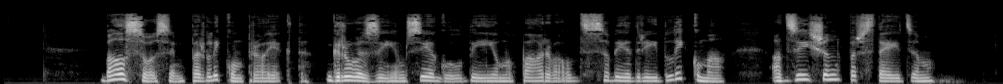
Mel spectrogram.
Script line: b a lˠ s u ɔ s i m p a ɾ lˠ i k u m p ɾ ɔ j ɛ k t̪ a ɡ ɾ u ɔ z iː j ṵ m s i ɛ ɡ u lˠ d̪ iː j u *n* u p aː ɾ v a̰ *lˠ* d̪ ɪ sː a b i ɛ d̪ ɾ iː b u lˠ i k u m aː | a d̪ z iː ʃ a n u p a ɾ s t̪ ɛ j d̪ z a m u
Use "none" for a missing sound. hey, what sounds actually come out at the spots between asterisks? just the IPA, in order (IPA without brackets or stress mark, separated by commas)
m, lˠ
